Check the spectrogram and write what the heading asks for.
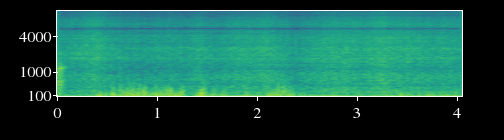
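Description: A vehicle engine idling steadily, a low even rumble, with a single short knock about a second and a half in.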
